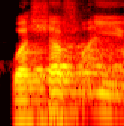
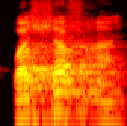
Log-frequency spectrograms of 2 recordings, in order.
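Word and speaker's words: والشفع: Jadi boleh dibaca wasyaf'i wal watr. Wasyaf'a itu yang pertama, yang kedua wasyaf'i wal witr boleh.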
